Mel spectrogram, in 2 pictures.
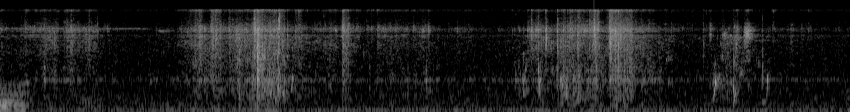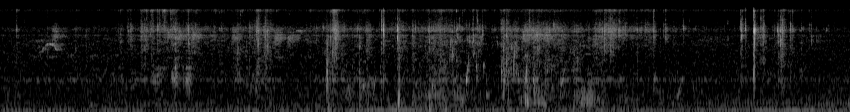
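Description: Faint, irregular water splashes and dribbling at the swamp's edge, in short bursts spread through, with one sharp click about a second before the end.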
